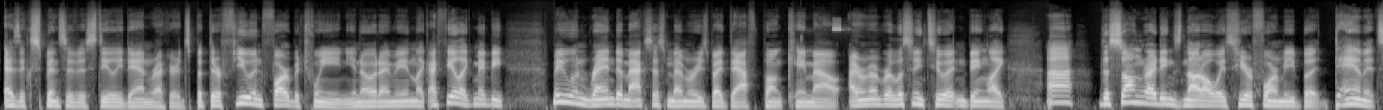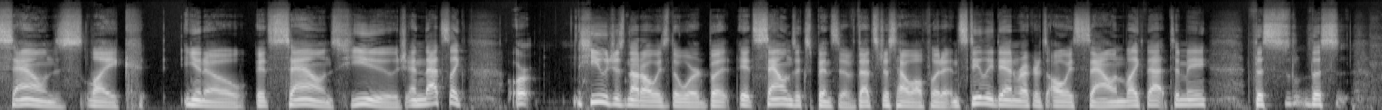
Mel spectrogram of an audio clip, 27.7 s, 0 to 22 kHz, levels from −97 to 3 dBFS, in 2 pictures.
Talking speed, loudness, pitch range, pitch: 195 wpm, -20 LUFS, 115-155 Hz, 130 Hz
